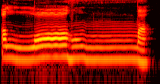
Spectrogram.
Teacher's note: लफ्ज़ अल्लाह का जुलाम है, इसको मोटा करेंगे क्योंकि इसके पिछले हरफ के ऊपर ज़बर है। अल्लाहुम्मा, हा को अक्सा हलक यानी हलक का वो हिस्सा जो सीने की जानिब है वहाँ से हा को निकालेंगे और मीम मुशद्दद का गुन्ना नाक की जड़ से निकालेंगे।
